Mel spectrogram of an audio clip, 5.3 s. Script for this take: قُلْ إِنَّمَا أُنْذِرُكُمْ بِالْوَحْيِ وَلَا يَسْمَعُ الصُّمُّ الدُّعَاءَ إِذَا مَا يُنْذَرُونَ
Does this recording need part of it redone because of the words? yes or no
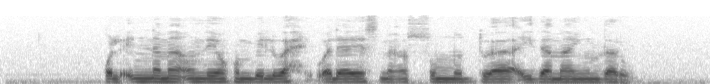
no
